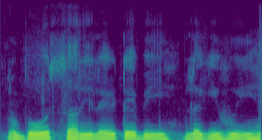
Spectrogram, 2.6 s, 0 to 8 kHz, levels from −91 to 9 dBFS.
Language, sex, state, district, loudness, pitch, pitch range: Hindi, male, Uttar Pradesh, Saharanpur, -12 LUFS, 130 Hz, 130-140 Hz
